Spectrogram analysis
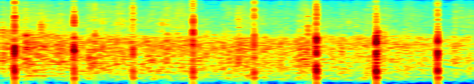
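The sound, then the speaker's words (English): A church audience applauding to welcome first-time visitors: a steady, moderate wash of clapping with single sharp claps standing out at a fairly regular beat. “Let's put our hands together and welcome all those here for the first time.”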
